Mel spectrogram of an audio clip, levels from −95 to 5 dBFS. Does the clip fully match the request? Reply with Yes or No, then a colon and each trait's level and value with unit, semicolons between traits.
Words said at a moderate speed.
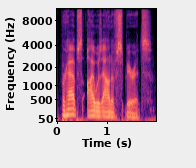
Yes: average, 180 wpm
